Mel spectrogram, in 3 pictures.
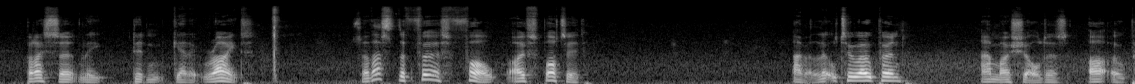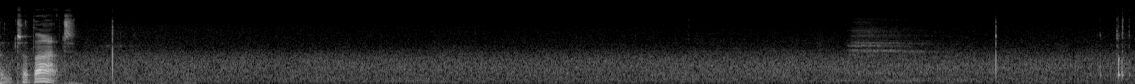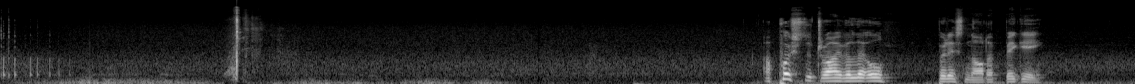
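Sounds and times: steady outdoor hiss: 0.0s - 34.0s
putter striking golf ball: 22.3s - 23.3s, 25.0s - 25.4s.

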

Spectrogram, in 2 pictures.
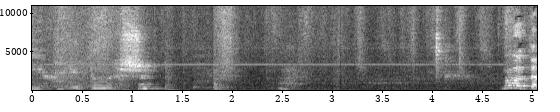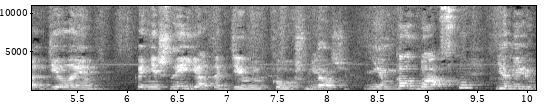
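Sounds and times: woman speaking: 0.0s - 1.5s, 4.7s - 10.0s
faint high whine: 0.0s - 10.0s.

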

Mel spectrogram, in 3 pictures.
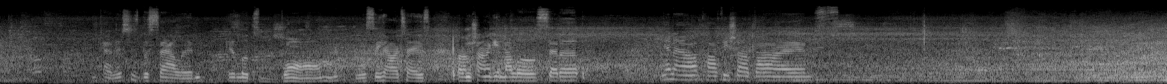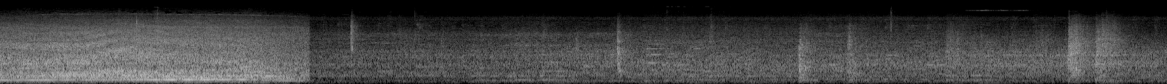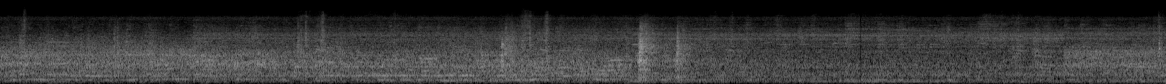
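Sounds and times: street background: 0.0s - 35.0s
vehicle engine and road noise: 0.0s - 35.0s.

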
